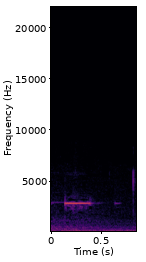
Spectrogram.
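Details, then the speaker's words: A brief high-pitched electronic beep over low machine hum: the audible alarm of an LTV 950 ventilator sounding for an alarm condition while the alarm message flashes on the display. "when an alarm occurs an alarm message is flashed in the display window an audible alarm is sounded"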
